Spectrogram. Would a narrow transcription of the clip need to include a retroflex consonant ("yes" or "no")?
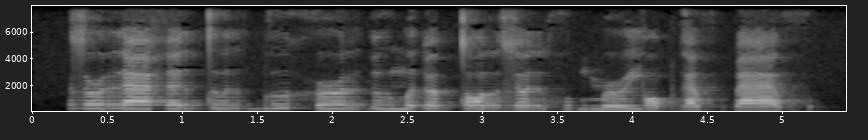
no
